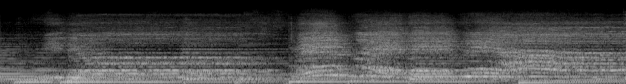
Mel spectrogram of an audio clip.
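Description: Children's and teenagers' choir singing a hymn together, over instrumental accompaniment with sustained low notes that change chord every second or two.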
